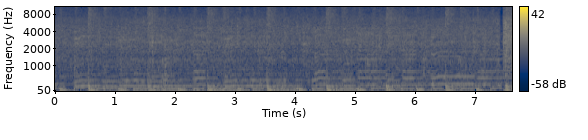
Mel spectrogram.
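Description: Food frying in a pan and being stirred, a steady loud sizzle with rhythmic scraping strokes, no talking.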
